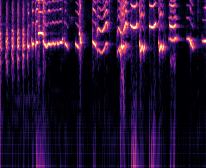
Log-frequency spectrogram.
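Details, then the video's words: Kacer, the oriental magpie-robin, in full loud fighting song with spread tail, a lure to rile other males: quick rattling series, a drawn-out steady whistle, then varied slurred bursts. "SUARA BURUNG kacer gacor NGEPLONG TARUNG BUKA EKOR ini paling AMPUH buat PANCINGAN KACER agar EMOSI"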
